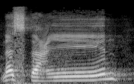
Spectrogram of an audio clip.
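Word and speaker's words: نستعين: Nastain ujungnya sukun. Kalau dimatikan dibaca ujungnya pasti mati.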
